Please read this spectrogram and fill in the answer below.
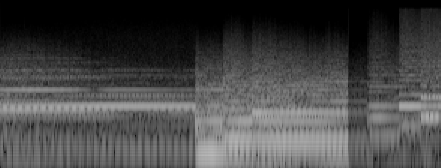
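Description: An instrumental phrase played through the iZotope Trash Lite distortion plugin on its 'Guitar Hero' preset, giving a gritty, guitar-like distorted tone. A held chord rings for about two seconds, then new notes with a bass line come in. The sound drops out briefly just before the end.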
